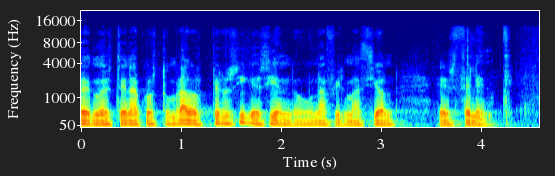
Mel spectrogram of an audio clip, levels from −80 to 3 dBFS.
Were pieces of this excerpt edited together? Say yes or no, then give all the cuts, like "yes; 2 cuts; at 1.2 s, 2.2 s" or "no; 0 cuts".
yes; 1 cut; at 2.1 s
